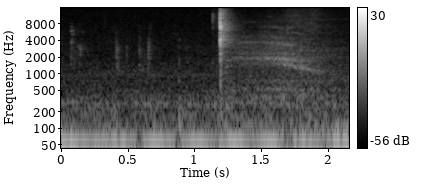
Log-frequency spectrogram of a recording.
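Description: A single sharp click of a computer key about a second in, with a few fainter ticks before it.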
